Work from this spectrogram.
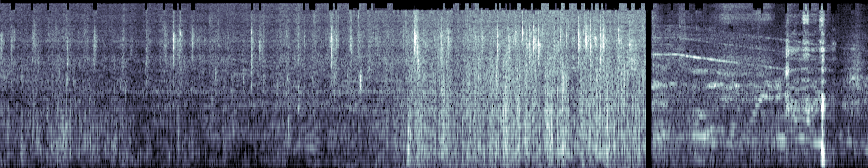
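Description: Steady rain patters across surfaces, swelling louder midway, with faint bird calls and a sharp knock near the end.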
